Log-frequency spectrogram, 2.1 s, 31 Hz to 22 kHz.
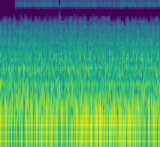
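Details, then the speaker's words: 2005 Honda Lead SCV100 scooter, warm, with the cover refitted and a new part fitted: even, steady low burble with no hunting or racing, a smooth healthy idle; normal idle. "The engine is sort of furring away. I think actually she's running the fact that it was not racing either."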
